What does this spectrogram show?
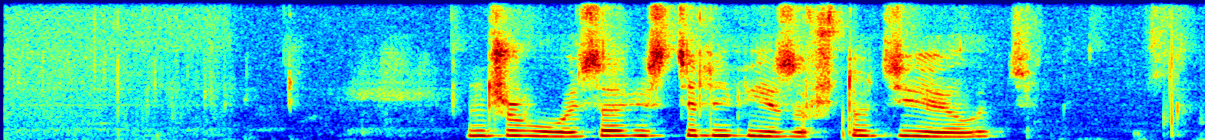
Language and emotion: Russian, sad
